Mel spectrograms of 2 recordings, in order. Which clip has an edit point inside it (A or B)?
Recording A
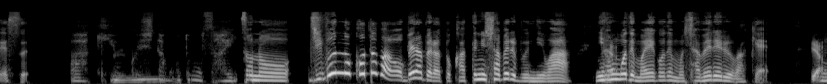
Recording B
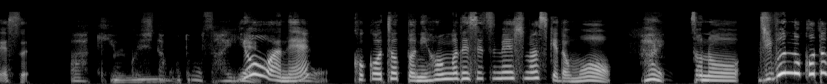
A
